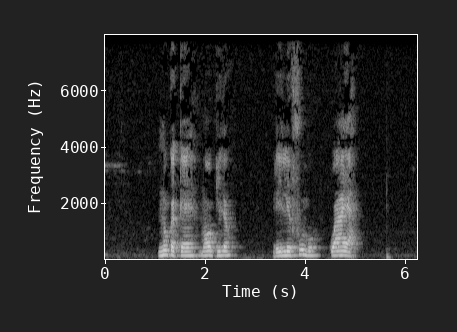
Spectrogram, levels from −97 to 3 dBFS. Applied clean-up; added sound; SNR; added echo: none; none; none; none.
